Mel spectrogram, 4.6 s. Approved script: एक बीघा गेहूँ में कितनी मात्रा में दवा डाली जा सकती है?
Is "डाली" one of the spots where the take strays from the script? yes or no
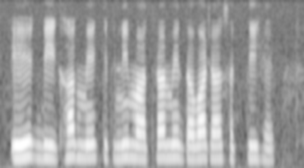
yes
